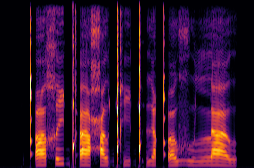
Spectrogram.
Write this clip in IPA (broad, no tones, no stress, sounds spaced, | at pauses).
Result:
qʼ ɐ χ i ǃʼ a ħ ɐ ʊ̯ ǃʼ i ǃʼ ɨ ɪ̯ qʼ u ɣ u lː a ʊ̯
